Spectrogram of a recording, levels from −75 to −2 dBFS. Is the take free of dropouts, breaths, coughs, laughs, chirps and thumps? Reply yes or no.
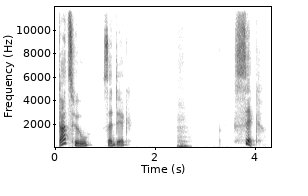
no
